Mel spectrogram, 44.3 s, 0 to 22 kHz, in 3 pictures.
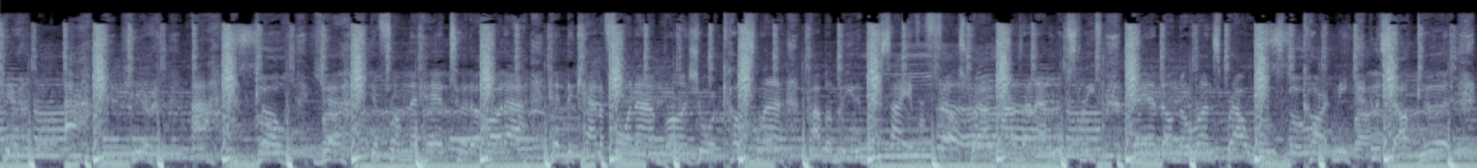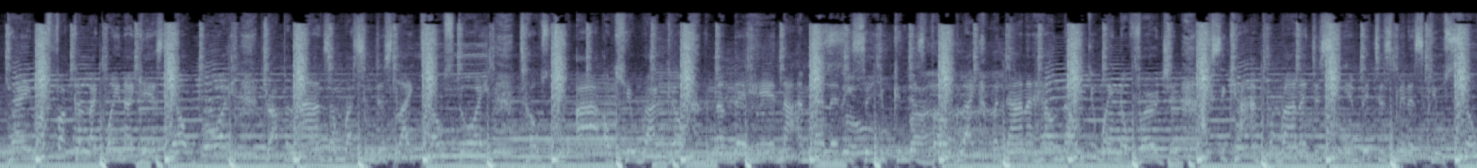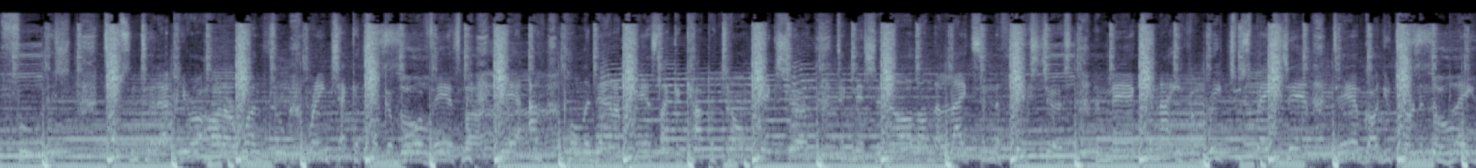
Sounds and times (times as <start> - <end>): Music: 0.0 - 44.3.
